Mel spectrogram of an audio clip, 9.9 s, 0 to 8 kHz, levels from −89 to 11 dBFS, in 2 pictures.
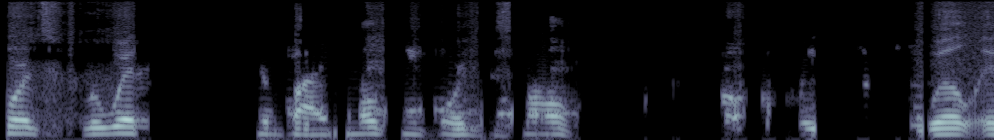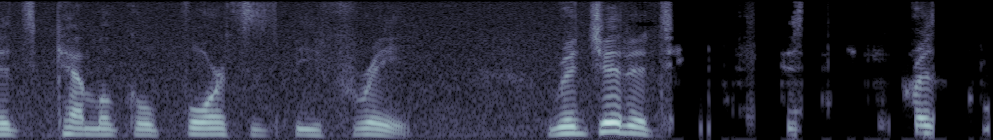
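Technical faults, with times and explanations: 0.00–3.02 s, 3.57–4.66 s, 8.31–8.59 s and 8.82–9.94 s, speech suppressed in double talk: the speech sinks by as much as about 40 dB. Both ends were likely talking at once, and the echo canceller ducked everything. Unlike leakage, speech is removed here rather than added.
1.90–1.95 s, 2.36–2.57 s, 2.85–2.90 s and 4.58–4.62 s, other side's voice leaking through: brief scraps of a second voice sit about 15 to 30 dB under the speech. This is likely loudspeaker echo that the canceller missed. It adds foreign sound inside the suppressed stretches rather than cutting the main voice.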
